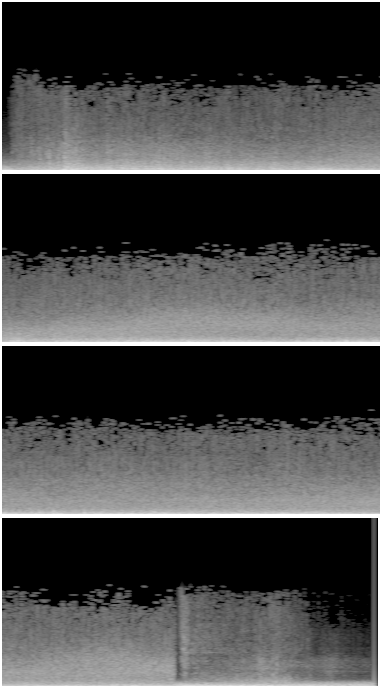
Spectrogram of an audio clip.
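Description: Loud, continuous thunder-and-rain sound effect: a deep rolling rumble under a steady hiss like heavy rain. It thins briefly, then swells into a heavier rumble near the end.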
